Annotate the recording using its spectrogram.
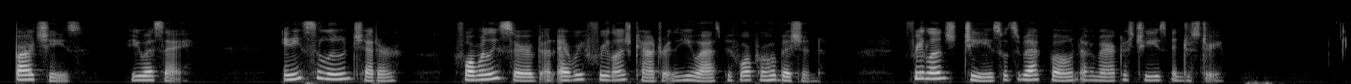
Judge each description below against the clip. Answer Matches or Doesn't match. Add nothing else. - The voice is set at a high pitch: Matches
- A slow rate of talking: Matches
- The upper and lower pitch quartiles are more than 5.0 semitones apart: Doesn't match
